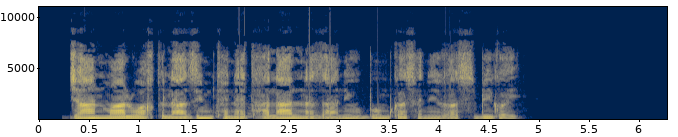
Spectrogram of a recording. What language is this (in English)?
Gawar-Bati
